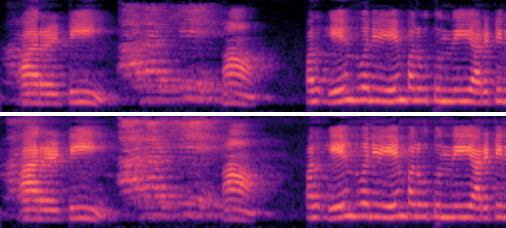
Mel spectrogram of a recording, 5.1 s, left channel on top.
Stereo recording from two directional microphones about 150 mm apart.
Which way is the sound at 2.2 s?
20° left (ahead or behind).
